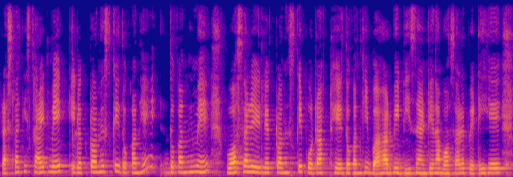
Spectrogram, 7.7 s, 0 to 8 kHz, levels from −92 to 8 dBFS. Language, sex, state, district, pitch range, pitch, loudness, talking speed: Hindi, female, Uttar Pradesh, Jyotiba Phule Nagar, 205-240 Hz, 220 Hz, -18 LUFS, 180 wpm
